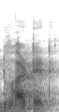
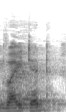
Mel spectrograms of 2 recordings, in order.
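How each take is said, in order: First: The middle vowel sounds like 'ar', with r. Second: The middle vowel sounds like 'ai', without r. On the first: The speaker calls it right. "কথাটা মনে হবে ইনভার্টেড" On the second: The speaker calls it wrong. "অনেকে বলে ইনভাইটেড। ইনভাইটেড না"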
